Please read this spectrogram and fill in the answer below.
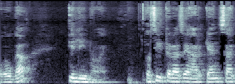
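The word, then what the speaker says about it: Illinois: आई एस सो यहां पर जो है आपको साइलेंट मिलेगा वो होगा alinoid उसी तरह कैंसर की बात करें तो आर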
